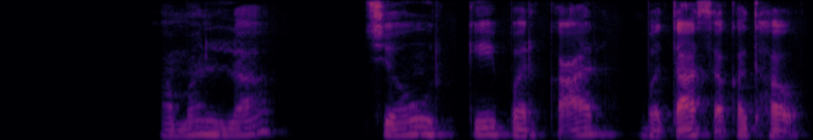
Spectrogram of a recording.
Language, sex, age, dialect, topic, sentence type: Chhattisgarhi, male, 18-24, Western/Budati/Khatahi, agriculture, question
